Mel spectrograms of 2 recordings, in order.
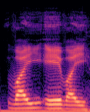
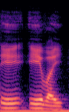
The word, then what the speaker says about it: A: It is not YAY but AY. A rhymes with say.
